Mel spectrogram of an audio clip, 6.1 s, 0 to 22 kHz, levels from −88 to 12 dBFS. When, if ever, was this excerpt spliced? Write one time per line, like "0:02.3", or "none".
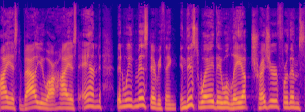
0:03.5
